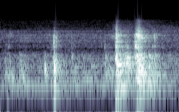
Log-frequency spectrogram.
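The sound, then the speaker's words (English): A door swings shut, with a light wooden knock followed a moment later by two heavier thuds as it closes and latches. No one speaks. “Close the door.”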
